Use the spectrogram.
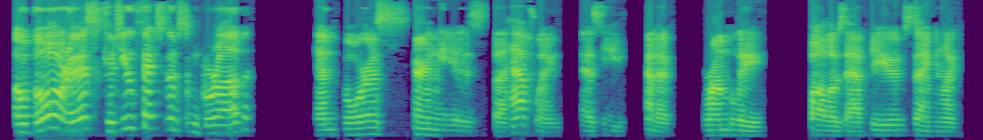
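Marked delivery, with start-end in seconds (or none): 0.2-2.6 very high, loud yelling. Voicing a character calling after boris while exiting, yelling out. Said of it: "he yells out".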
